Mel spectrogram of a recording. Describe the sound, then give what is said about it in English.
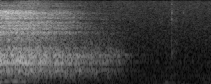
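A single long breath pushed out through the mouth during a guided breathing exercise, an airy whoosh that starts strong and fades over about half a second, with no talking. “Breathing in through your nose and out through your mouth.”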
